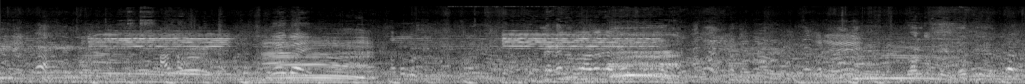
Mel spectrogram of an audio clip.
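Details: Sahiwal bull calves at a Barishal cattle market on 22 September 2025, being bought by farmers: several long, rich, wavering moos, around three to four seconds each, with voices chattering throughout.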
